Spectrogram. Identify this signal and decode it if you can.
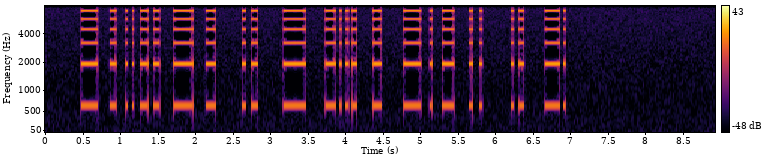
Beeps of irregular length. There is no code.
